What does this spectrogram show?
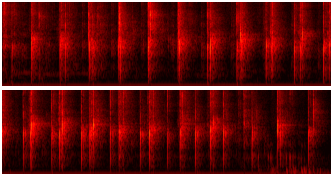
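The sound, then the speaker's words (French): An audience applauds a woman who has just been handed a prize, clapping in a steady, rhythmic beat, about four claps per second for several seconds, fairly loud over a constant low electrical hum. “Elle va pouvoir le montrer au public et puis on va l'applaudir.”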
